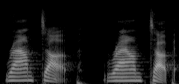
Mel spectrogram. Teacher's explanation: when you say it with the preposition up you're not going to hear that t too much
